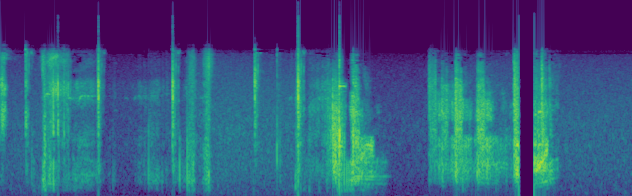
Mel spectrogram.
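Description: Short game clicks and clacks sound as building pieces snap into place.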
